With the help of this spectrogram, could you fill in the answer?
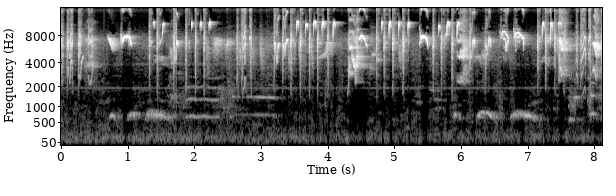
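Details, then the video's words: Black sunbird whose fast, tight chattering song is used to coax other birds into singing: rapid high ticks and scratchy trills in bursts, mixed with short lower whistled notes. "Blacksunbird trotol gacor prospex cocok buat pancingan burung macet malas bunyi"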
